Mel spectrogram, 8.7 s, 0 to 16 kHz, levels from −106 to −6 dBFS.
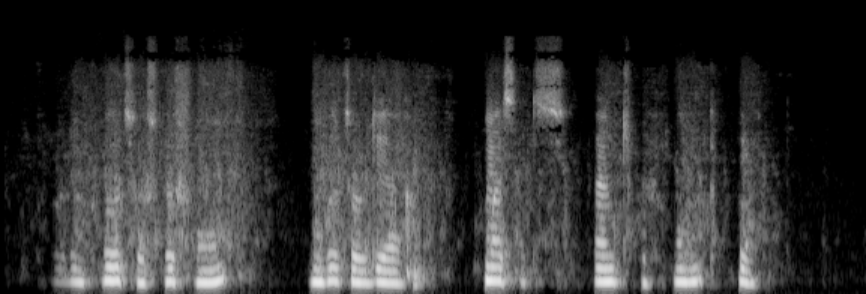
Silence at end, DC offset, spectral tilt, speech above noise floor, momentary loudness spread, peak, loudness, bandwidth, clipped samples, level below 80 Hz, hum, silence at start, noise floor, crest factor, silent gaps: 1.1 s; under 0.1%; -8.5 dB/octave; 64 dB; 15 LU; -10 dBFS; -26 LUFS; 7 kHz; under 0.1%; -74 dBFS; none; 0.65 s; -88 dBFS; 16 dB; none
